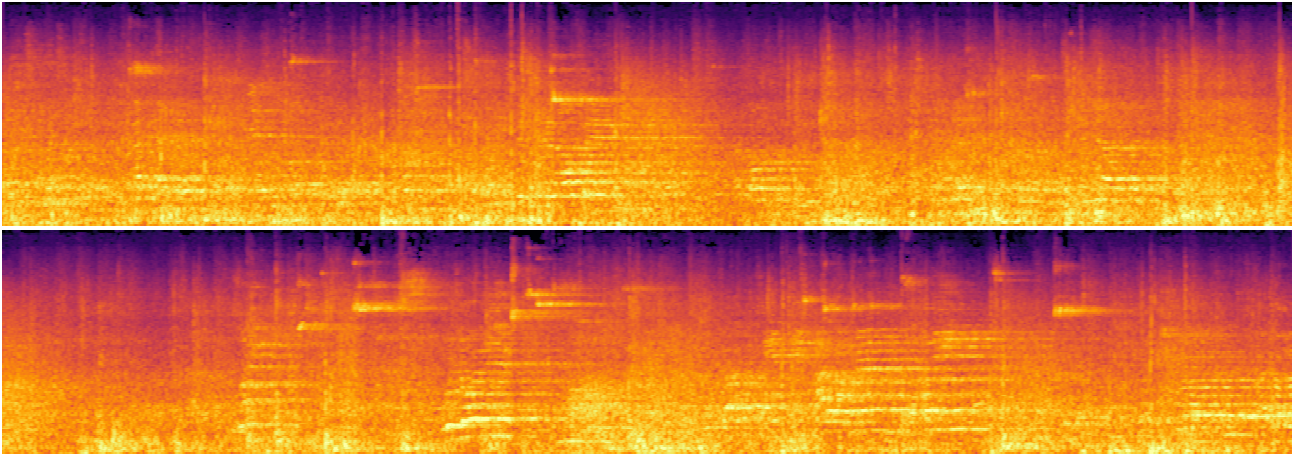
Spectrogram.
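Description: Children shout and call out across a large echoing sports hall.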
